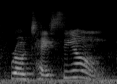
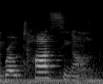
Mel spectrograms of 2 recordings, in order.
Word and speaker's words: rotación: Okay, the Spanish cognate is rotación. I mean excuse me, rotación. Rotación. Okay, it is spelled r o t a c i o n with the accent on top of the o.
